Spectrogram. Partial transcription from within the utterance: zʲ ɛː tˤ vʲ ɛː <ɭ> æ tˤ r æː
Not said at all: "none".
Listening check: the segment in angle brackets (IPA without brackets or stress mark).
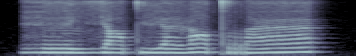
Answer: ɭ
